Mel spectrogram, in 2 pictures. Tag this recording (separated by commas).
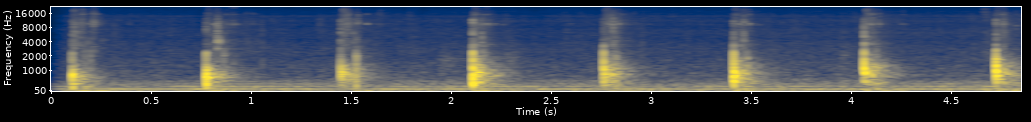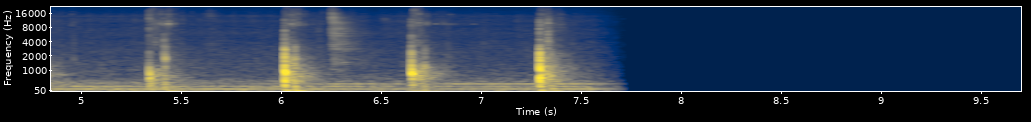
Walk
